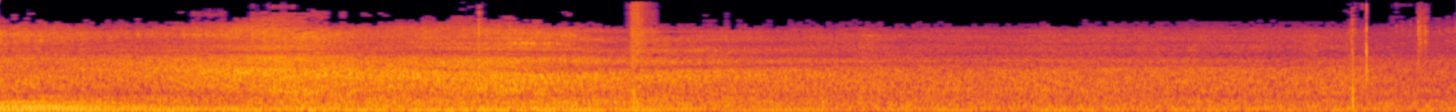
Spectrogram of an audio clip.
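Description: Cars rolling past on a nearby road produce a steady broadband traffic rumble that stays fairly loud throughout, easing slightly toward the end, with no speech.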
